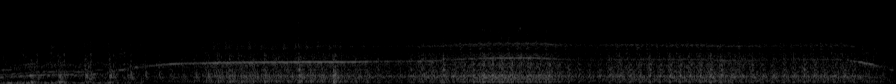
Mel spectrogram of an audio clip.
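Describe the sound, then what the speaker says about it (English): A sewing machine runs steadily for several seconds, stitching borders onto a mini charm-square placemat top, a continuous fairly quiet whirring hum at close range. "I'm ready to sew these borders on."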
